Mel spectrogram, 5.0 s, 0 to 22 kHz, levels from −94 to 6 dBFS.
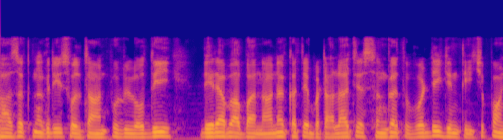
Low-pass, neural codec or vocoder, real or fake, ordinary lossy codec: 7.2 kHz; codec, 16 kHz, 4 kbps, X-Codec, HuBERT features, trained on general audio; fake; none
